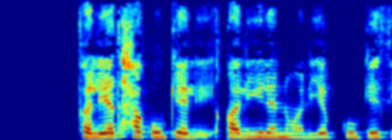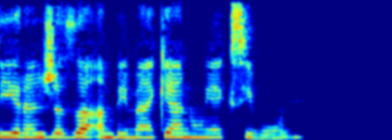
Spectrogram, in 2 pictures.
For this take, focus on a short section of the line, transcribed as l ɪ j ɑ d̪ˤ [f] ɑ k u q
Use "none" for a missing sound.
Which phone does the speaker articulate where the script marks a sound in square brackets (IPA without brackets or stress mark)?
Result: ħ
